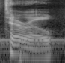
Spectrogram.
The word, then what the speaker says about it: tarot: Eliza in the chat is giving me shit for pronouncing the second T in tarot. Yeah, I mean, it is tarot.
